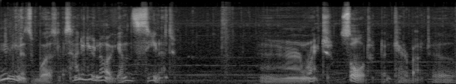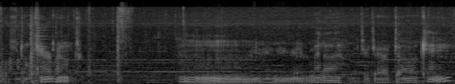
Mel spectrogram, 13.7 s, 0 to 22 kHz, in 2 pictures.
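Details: Male patient recovering from vocal cord surgery (day 2 of recovery), cords mostly healed but with lost strength and stamina, physiotherapy pushing the voice, laryngitis-like quality; dysphonia.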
